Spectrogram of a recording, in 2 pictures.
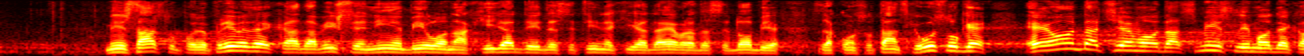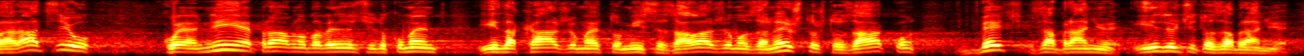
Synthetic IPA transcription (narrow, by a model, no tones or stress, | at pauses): minist̪aɾst̪ʋopo̞ʎo̞pɾiːʋɾe̞d̪ekad̪aʋiʃe̞nije̞biːlo̞naxiʎad̪eid̪e̞se̞t̪ine̞xiʎad̪ae̞ʋɾad̪ase̞d̪o̞bije̞ | zako̞nsulˠt̪ant̪skeuslˠuɡe̞ | eo̞nd̪at͡ɕe̞mo̞d̪asmiːslimo̞d̪e̞klaɾaːt̪siju | ko̞janije̞pɾaːʋnoobaʋezet͡ɕid̪o̞kume̞nt̪ | id̪akaːʒe̞mo̞e̞t̪o̞miːse̞zalaːʒemo̞zane̞ʃt̪o̞ʃt̪o̞zaːko̞n | ʋe̞t͡ɕzabɾaɲuje̞̰izɾet͡ʃit̪o̞zabɾaɲujḛ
